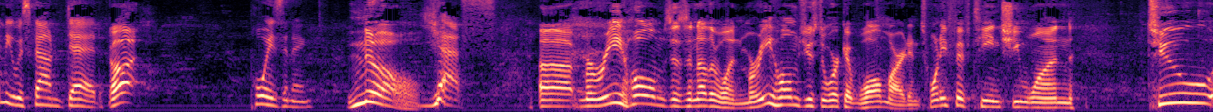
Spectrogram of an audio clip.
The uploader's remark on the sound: News and Brews LIVE from the HQ Gastropub Huntington Beach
